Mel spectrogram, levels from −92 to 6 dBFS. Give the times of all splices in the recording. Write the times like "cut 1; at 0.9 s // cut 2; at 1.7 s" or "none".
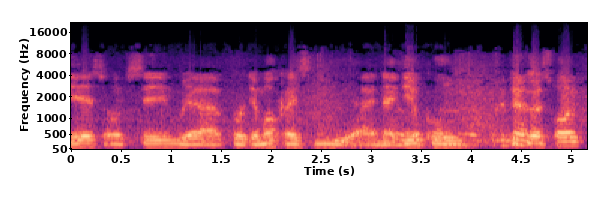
none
